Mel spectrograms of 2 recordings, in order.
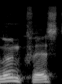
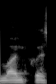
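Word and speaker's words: Lundkvist: wanted lonquist uh and so I was saying lonquist and then people asked why you know team officials were saying why are you saying lonquist and I said that's how he said his name's pronounced um and they went and checked they went and checked with him and he said you know in North America it's probably easier to go with Lundquist so that's fine so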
